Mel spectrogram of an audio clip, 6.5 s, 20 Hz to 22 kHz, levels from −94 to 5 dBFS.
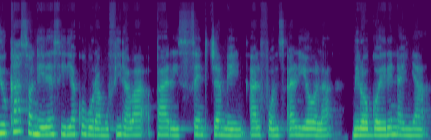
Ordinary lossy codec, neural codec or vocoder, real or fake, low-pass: Opus, 16 kbps; none; real; 19.8 kHz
